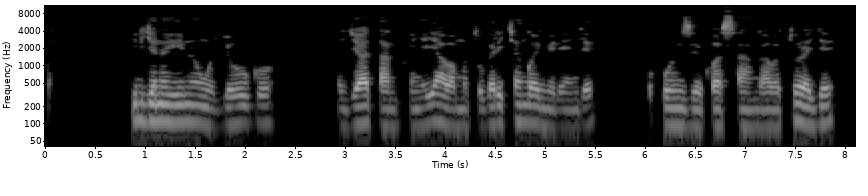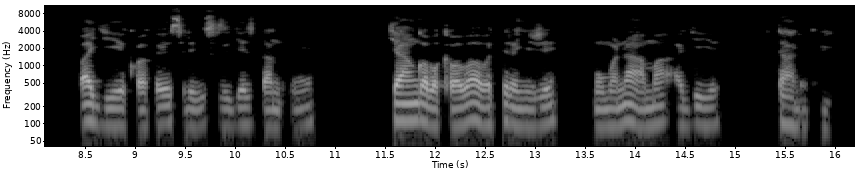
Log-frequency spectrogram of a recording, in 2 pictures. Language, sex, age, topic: Kinyarwanda, male, 25-35, government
